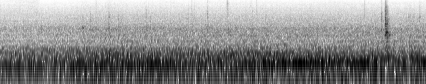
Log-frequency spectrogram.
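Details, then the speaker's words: Auction-bought lifted truck, first drive home, automatic transmission: engine pulls steadily under load with smooth, quiet drone changes through second and third gear, no flare or clunk; normal upshifts. "that's two gears all right all right one more there we go baby transmission is solid"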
